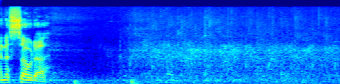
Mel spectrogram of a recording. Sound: applauding

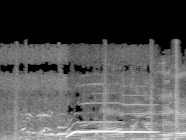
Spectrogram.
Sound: screaming

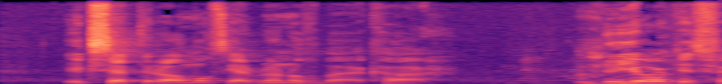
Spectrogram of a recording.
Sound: chuckling

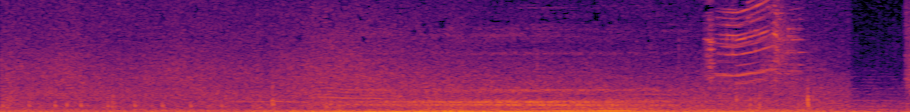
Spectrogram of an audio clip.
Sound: ominous sounds

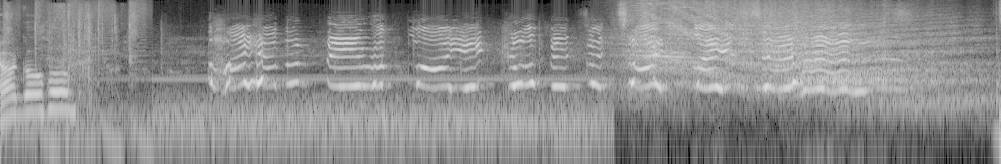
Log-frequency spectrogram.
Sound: weeping

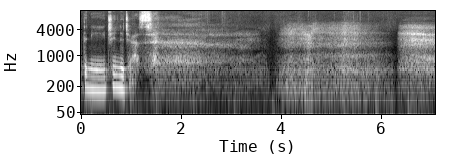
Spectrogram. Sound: deep breathing

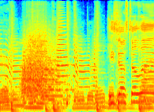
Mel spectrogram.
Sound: loud honking

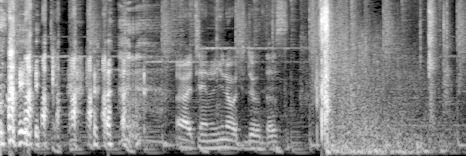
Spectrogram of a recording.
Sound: laughsssss

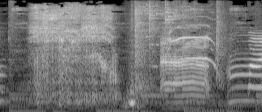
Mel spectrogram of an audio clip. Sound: slurps

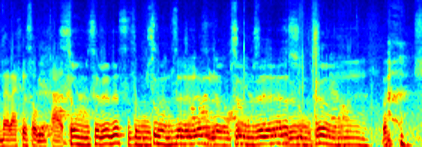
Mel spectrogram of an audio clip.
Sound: chanting

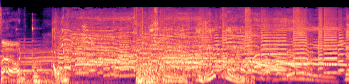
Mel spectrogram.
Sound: cheering

